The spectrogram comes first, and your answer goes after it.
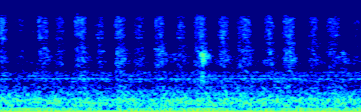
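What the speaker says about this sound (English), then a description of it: "Use a little microplane to just get some really nice finely grated over that." Fresh unpeeled ginger grated on a small microplane, giving a steady, rhythmic rasping scrape with quick repeated strokes, close and fairly quiet, with no talk.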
